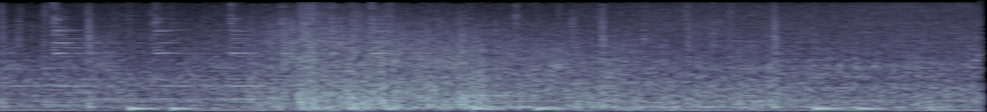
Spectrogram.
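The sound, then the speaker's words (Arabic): Storm waves crash against a fishing boat at sea, making a continuous, loud rushing and surging roar with a low rumbling undertone and no voices. “العاصفة يا رب، العاصفة. خلاص احنا بنغرق وانت نايم مش حاسس باللي بيحصل.”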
